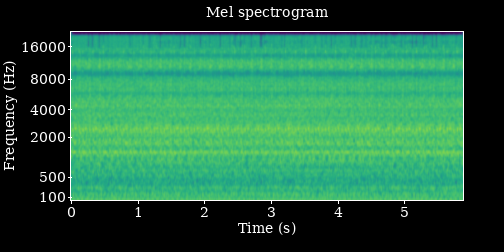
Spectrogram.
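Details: 1999 Ford F250 Super Duty 7.3L Powerstroke diesel after rebuilding the EBPV turbo pedestal for an oil leak and repairing a connector: big diesel idles with an even, steady clatter, no misses or knocks; healthy.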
